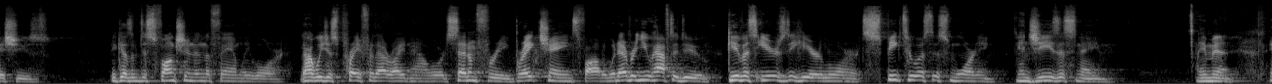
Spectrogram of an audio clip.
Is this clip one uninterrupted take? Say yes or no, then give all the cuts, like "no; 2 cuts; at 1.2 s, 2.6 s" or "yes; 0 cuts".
no; 3 cuts; at 2.9 s, 7.2 s, 10.0 s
